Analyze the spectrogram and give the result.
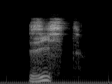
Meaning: albedo (white pith of a cirus fruit)
- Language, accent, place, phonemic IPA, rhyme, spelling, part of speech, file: French, France, Lyon, /zist/, -ist, ziste, noun, LL-Q150 (fra)-ziste.wav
